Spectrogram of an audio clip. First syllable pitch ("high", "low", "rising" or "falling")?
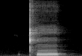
low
